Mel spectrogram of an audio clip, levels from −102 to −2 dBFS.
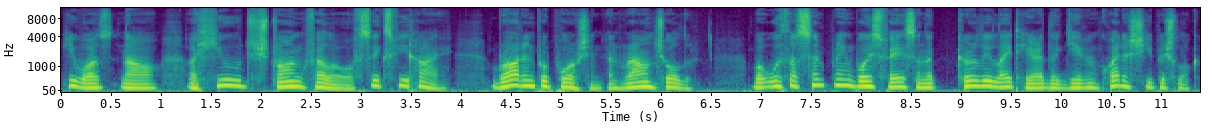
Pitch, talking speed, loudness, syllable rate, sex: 140 Hz, 180 wpm, -17 LUFS, 4.5 syllables/s, male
